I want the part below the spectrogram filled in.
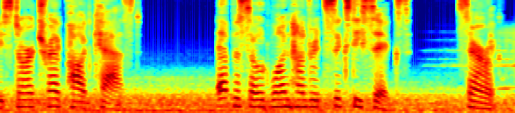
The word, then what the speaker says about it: Sarek: No, Ken, it's Sarek.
